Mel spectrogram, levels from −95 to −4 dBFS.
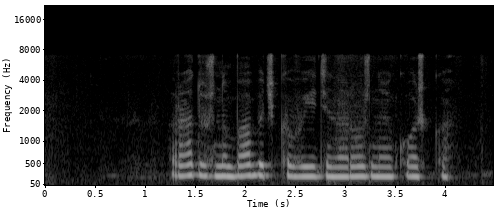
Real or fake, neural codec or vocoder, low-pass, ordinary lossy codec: real; none; 7.2 kHz; none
